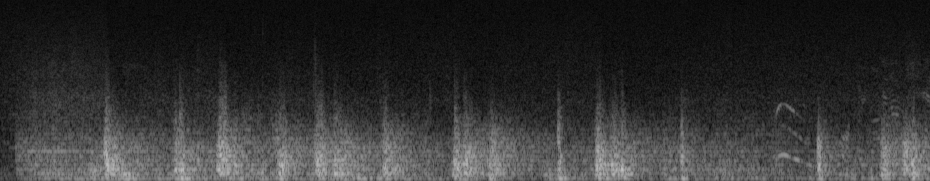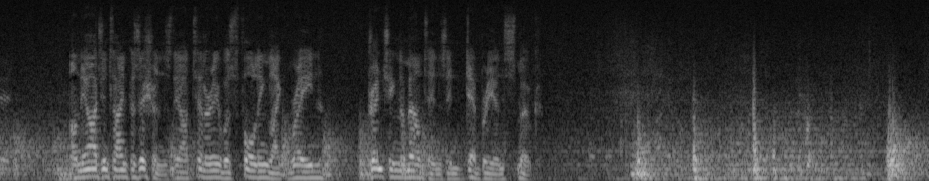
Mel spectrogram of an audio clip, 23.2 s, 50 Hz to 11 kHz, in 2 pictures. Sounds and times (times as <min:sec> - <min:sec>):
Outside, rural or natural: 0:00.0 - 0:23.2
Speech: 0:09.7 - 0:11.8, 0:12.5 - 0:18.4.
